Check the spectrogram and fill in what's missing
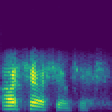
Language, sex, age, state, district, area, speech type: Kashmiri, female, 18-30, Jammu and Kashmir, Kupwara, rural, conversation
